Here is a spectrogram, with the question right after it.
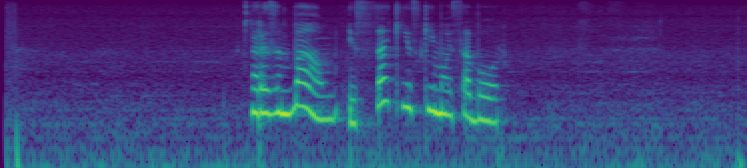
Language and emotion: Russian, positive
